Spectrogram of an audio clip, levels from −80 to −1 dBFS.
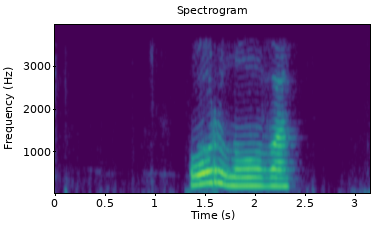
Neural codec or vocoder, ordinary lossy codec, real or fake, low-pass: none; AAC, 16 kbps; real; 3.6 kHz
